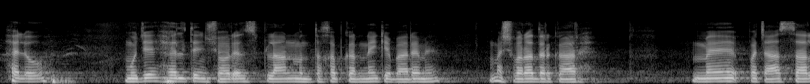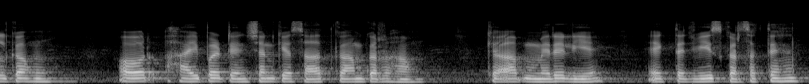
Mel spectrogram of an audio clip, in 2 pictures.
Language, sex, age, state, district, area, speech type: Urdu, male, 18-30, Uttar Pradesh, Saharanpur, urban, read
